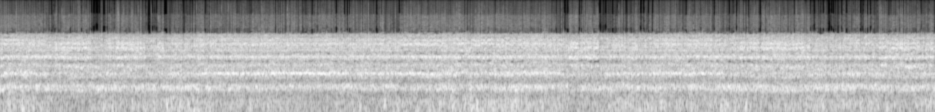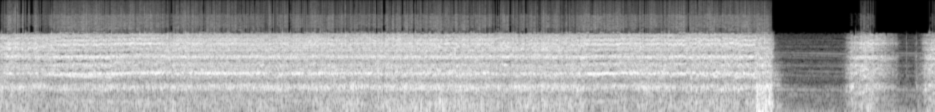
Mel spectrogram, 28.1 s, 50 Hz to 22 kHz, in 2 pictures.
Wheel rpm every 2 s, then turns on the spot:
210, 230, 230, 220, 230, 230, 220, 220, 230, 230, 230, 230, 200, 40.
none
